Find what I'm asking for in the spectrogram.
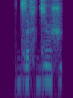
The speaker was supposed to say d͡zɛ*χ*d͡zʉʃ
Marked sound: incorrect: x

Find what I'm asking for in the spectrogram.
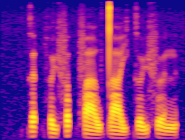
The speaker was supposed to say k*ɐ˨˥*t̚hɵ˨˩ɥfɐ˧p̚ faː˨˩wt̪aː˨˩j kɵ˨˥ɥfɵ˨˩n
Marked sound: correct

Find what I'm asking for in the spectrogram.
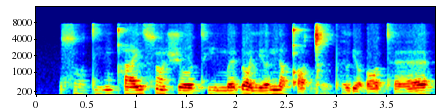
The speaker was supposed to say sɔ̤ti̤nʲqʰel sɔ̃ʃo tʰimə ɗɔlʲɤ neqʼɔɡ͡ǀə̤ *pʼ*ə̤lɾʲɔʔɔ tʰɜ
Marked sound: incorrect: pʰ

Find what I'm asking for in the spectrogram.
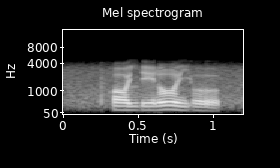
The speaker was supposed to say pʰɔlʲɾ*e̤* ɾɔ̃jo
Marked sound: incorrect: e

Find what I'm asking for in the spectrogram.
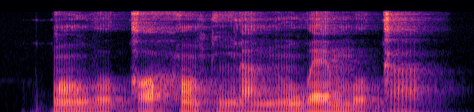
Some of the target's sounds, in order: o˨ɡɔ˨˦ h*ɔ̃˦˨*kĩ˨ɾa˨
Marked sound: correct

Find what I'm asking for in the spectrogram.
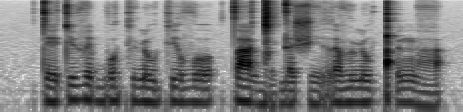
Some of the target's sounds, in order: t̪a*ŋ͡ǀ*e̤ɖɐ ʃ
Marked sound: incorrect: ɡ͡ǀ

